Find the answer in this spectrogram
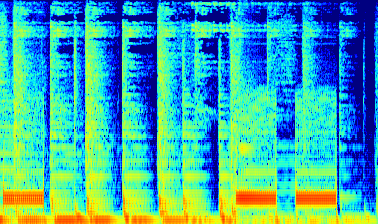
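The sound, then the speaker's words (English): A telephone ringing tone on a call to a phone in Limerick: steady electronic tone bursts repeating in a regular on-off rhythm, loud, with no voices. “It's ringing.”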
